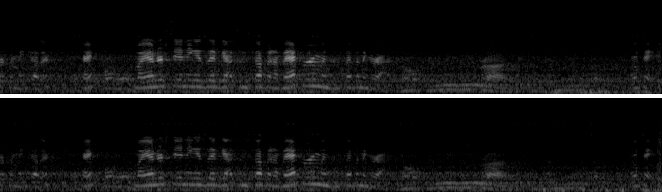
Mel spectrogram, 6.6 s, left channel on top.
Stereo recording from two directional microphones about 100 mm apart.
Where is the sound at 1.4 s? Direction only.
15° right (ahead or behind).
